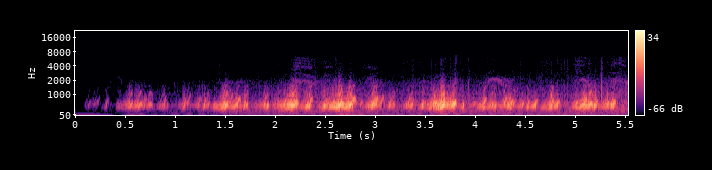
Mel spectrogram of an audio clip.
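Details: Moor frog starting with a few quiet pulses, then building into a fast, bubbling chain of low croaks that swell and ebb.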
